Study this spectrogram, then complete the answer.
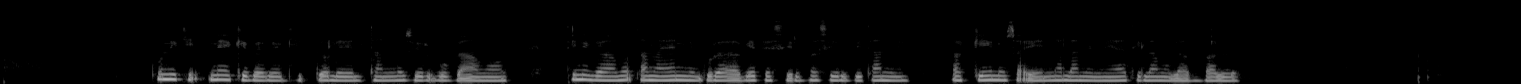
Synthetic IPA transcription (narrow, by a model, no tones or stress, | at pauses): kʊnɪkɪʔːeːkɪbɛbɛɡɪd̪̥ːɔleːlt̪ɐnːɔs̬ɪɾbʊɡaːmoːt̪ɪ̥ | t̪ɪnɪɡaːmɔt̪ʼɐmɐjɐnːɛɡʊɾaːɡɛt̪ɛsɪɾbɐsɪɾbɪt̪ɐnːɪnɔ | hɐkːiːnɔsɐ̰ʔeːnːɐlɐmɛmɪjat̪ɪlɐmʊlɐbːɐlːɔ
